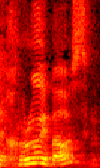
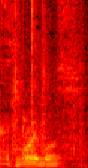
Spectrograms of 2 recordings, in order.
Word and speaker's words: rooibos: This naturally caffeine free blend of South African rooibos. Can you say rooibos? Vanilla bean and masala spices is amazing brewed on its own, but also stands up very well to added milk and sweetener. Rooibos.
